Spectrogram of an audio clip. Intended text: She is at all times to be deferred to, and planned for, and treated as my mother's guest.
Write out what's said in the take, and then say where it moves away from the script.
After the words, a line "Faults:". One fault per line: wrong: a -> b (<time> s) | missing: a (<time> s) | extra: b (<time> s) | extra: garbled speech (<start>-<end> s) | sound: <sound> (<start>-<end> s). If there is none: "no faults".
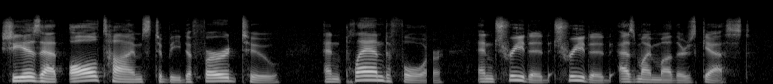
She is at all times to be deferred to, and planned for, and treated treated as my mother's guest.
Faults:
sound: dropout (4.3-4.3 s)
extra: treated (5.5 s)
